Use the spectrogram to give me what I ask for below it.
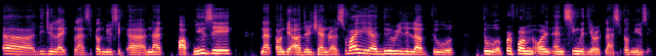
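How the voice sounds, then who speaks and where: A man hosting a live online interview show, speaking haltingly with many fillers and warm praise for his guest. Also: a little high, steady tone, gravelly, dry recording. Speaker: host.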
